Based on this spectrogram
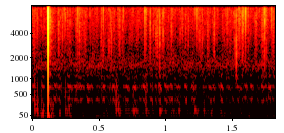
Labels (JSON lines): {"label": "anthrophony, mechanical", "recorder": "SoundTrap 300"}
